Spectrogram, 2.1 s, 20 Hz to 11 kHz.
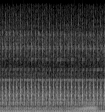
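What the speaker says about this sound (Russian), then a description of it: "двигатель работает" An Opel Zafira 1.8 engine idles just after a timing belt replacement, giving a close, steady rhythmic clatter with a fast regular pulse and a faint whistle, with no talking.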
